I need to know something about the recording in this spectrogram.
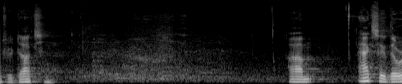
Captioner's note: audience laughing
